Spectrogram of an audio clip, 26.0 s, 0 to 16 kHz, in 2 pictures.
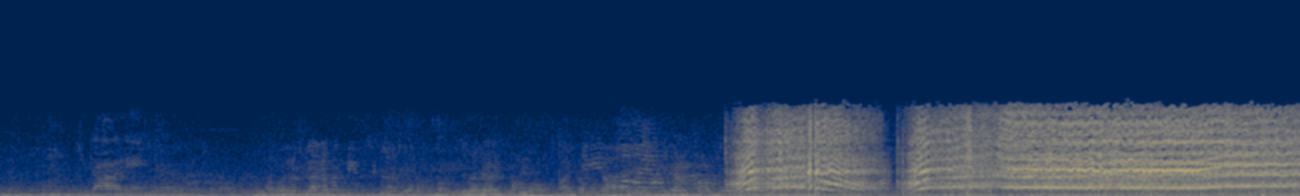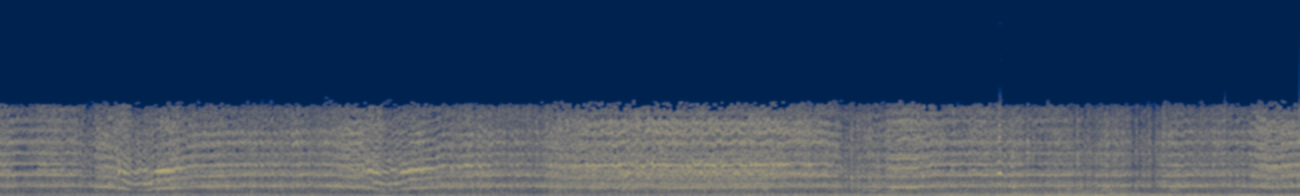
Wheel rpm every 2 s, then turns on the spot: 0, 0, 0, 60, 110, 210, 210, 210, 190, 220, 220, 230, 230.
none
